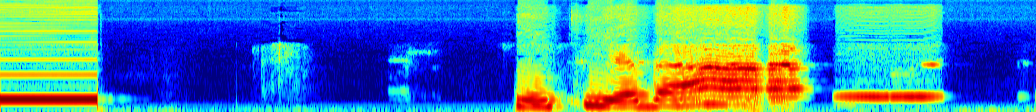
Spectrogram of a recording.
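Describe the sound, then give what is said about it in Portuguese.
A steady, low telephone ringback tone sounds on an outgoing call placed from a radio studio in Salvador, Bahia. A short burst opens, then near silence, then a loud sung voice, and then another brief tone. “Produção, pode ligar, pode ligar. Tá chamando já, já tá chamando.”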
